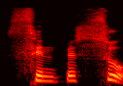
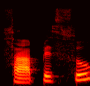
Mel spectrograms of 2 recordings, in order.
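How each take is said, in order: First: "সু" as a clean hissed S, slow and raised; tongue kept in. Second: "সু" lisped with tongue tip out, louder; tongue slightly out. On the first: Teacher contrasting letters for learners, "সু" with tongue kept in. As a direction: keep the tongue inside on "সিন পেশ সু". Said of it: "জিহ্বা বাহিরের দিকে আসবে না". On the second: Teacher repeating the letter for learners, "সু" with tongue slightly out. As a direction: bring the tongue forward on "সা পেশ সু". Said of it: "জিহ্বাটা একটু বাহিরের দিকে এনে". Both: Shown as a demonstration.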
